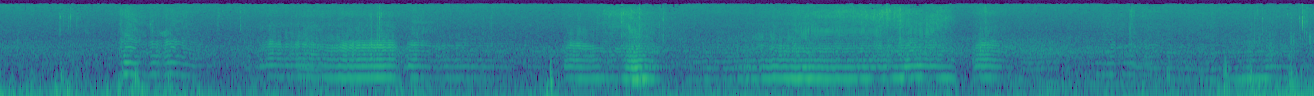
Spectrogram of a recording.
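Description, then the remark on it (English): Several bees buzz in a steady, overlapping drone around a hummingbird feeder, trying to get the feeder juice; their wingbeat tones rise and fall as individual insects fly past. No voices, just continuous buzzing. “And I think if I'm careful enough, I can actually let you listen to the bees.”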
